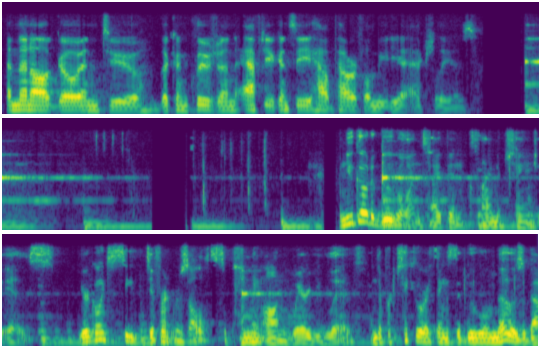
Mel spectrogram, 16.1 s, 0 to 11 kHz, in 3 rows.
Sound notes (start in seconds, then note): 5.3 light music; 7.3 keyboard clacking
